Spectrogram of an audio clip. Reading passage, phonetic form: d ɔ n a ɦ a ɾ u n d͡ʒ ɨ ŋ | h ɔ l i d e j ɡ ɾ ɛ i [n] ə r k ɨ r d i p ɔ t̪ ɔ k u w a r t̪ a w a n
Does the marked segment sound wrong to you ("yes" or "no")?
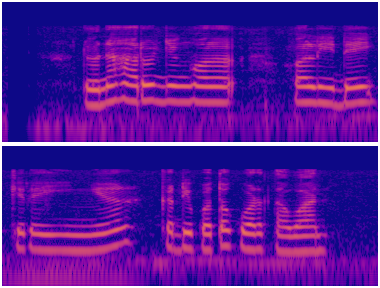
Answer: yes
